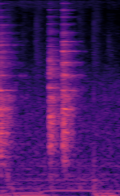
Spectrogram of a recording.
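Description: Metal spoon clinking against a soup bowl of homemade salted vegetable pork bone soup, two bright close taps in quick succession over a faint background hum.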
